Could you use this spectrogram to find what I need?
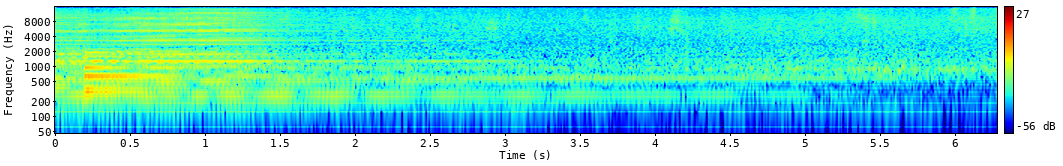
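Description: A bowed string instrument plays a final chord that rings and slowly fades.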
